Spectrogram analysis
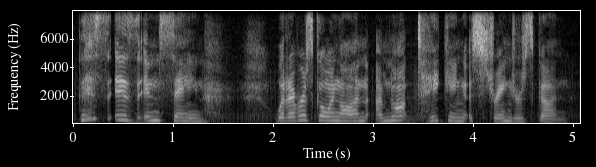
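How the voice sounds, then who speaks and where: An actress playing a bewildered, reluctant new office worker in an audio drama, hesitant and a little indignant. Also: female voice, sits high, measured pace, a bit bright. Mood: flustered. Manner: hesitant, flustered, wryly indignant. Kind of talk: naturalistic audio drama acting.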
